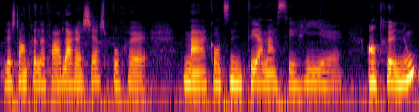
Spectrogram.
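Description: A woman's voice: lowish voice, little pitch movement, moderate pace, soft background music. A woman in her thirties with a Québécois accent, a photographer, chatting casually about her work in a studio interview. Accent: Québécois French. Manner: chatty, many fillers, gestures while talking. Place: artist studio.

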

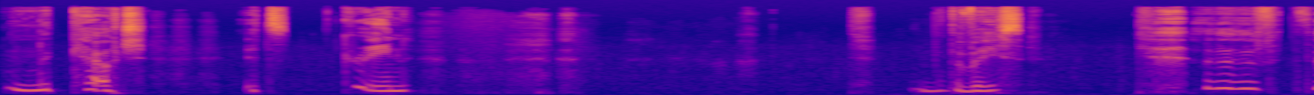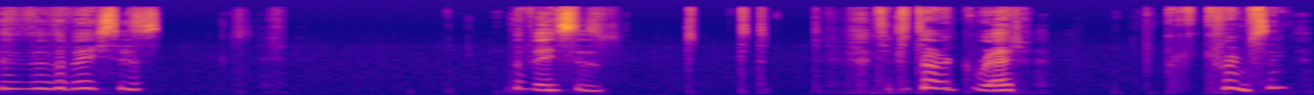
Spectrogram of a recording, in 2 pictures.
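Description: A man playing a shy, anxious, apologetic young boyfriend in an audio roleplay, halting and repeating himself in a breathy, husky voice. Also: very high voice, warm tone, no echo, heavily acted. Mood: shaky, halting. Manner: halting, stammering, repeating pleas. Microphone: close studio microphone, dry.

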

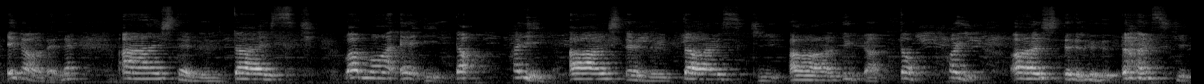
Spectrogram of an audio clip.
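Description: A middle-aged woman teaching an exercise lesson in a cheery, encouraging, sing-song manner. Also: sits high. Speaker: stretching instructor. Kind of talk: online exercise lesson, counting along with chanted phrases. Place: small indoor room with bare wall. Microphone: camera mic from a few meters. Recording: roomy echo, distant microphone, music behind.

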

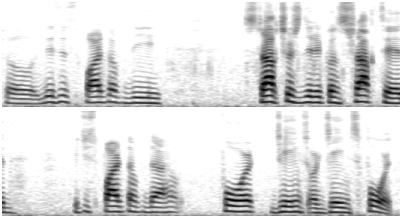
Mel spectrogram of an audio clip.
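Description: A man's voice: a little high, steady tone, takes it slowly. Man on an outdoor walking-tour vlog. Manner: plain explanatory, reads signs aloud, self-corrects. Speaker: travel vlogger. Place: outdoors at a riverside historic site. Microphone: lapel mic, selfie camera at arm's length.

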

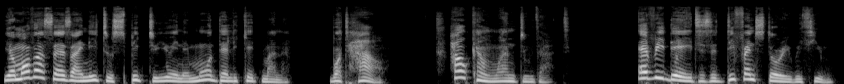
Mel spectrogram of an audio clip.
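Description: A woman's voice: sits low, big pitch swings, fairly quick, darkish tone, no echo, clean studio sound. Woman playing a stern, exasperated garage boss uncle. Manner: scolding, sarcastic questioning.

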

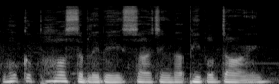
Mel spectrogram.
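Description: A man's voice: lowish voice, a little fast, warm tone, faint music behind, lightly acted. A man voicing an irritable, spiteful, sarcastic man in a webcomic dub, speaking curtly. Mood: scornful. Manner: curt, sardonic. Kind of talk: dubbed webcomic voice acting.

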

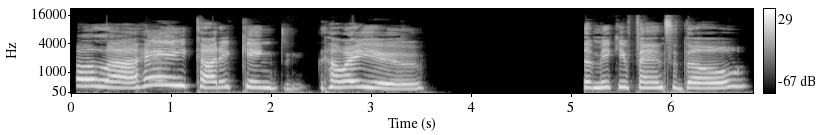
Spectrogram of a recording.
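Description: A woman's voice: high voice, very slow, no room sound, clean studio sound. A woman livestreamer chatting casually and reacting in a giggly way while playing a game. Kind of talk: casual gameplay stream chat.

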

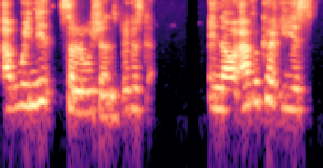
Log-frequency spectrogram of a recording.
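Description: A middle-aged woman from China, a podcast guest, talking in an animated way with many fillers and restarts over a video call. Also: a little high, brisk, husky. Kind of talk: casual interview chat.

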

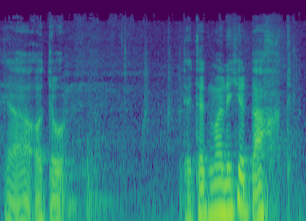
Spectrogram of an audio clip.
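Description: A man's voice: fairly low pitch, animated, normal speed, a little mellow, slight background noise, natural voice. An actor playing a gregarious, middle-aged insurance salesman who gripes in colloquial Berlin dialect, in a German radio play. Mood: subdued, musing. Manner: colloquial, griping.

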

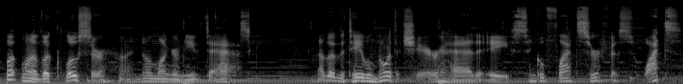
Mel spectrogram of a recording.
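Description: A man's voice: medium pitch, big pitch swings, moderate pace. A young man reading a visual novel aloud and adding casual, wry asides. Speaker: let's-play narrator. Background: game music.

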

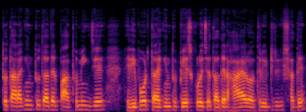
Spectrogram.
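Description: A man, speaking as a channel host giving students an informal update, in a halting way with repeated phrases for emphasis. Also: medium pitch, level tone. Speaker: exam-prep YouTube channel host.

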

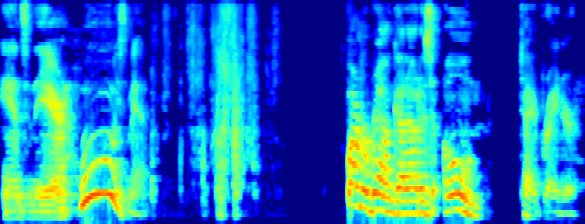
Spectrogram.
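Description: A middle-aged man reads a picture book aloud from his living room over a webcam, pausing to quiz young listeners. His delivery is unhurried, with lively swings in pitch. The room gives his voice a noticeable echo. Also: dull audio. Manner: animated, asks the young audience questions. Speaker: teacher reading aloud. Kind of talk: children's storytime read-aloud. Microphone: webcam at desk.

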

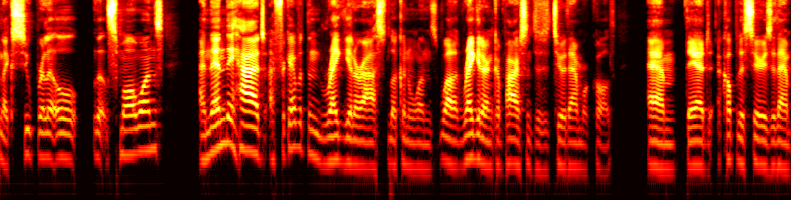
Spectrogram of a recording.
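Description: An Irish man in his thirties, a podcast co-host telling anecdotes casually in an animated, informal way. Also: on the low side, clear, resonant tone, dry recording, studio quality. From Ireland. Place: indoor room at home on a video call.

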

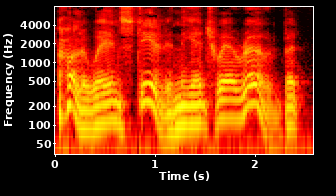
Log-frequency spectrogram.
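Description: An actor playing a fussy, timid old bachelor collector in a radio drama, who stammers and sounds flustered. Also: male voice, lowish voice, huge pitch swings, moderate pace, heavily acted. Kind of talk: 1990s radio drama acting.

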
